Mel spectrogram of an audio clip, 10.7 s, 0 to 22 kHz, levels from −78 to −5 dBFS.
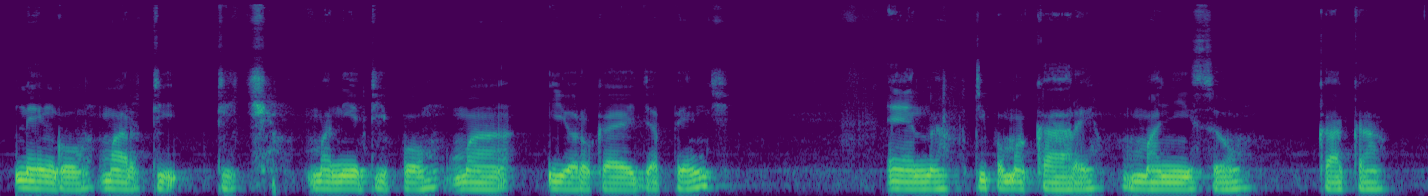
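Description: No technical faults are audible.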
